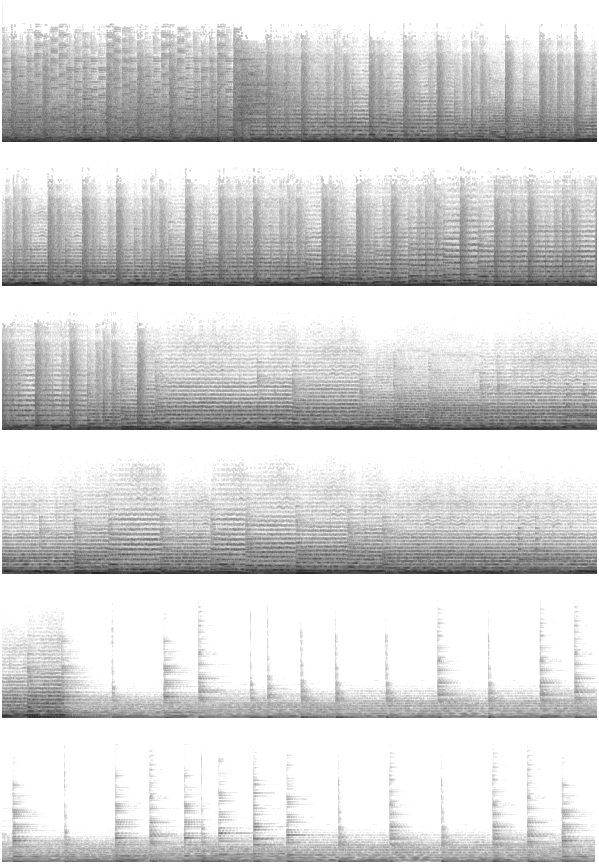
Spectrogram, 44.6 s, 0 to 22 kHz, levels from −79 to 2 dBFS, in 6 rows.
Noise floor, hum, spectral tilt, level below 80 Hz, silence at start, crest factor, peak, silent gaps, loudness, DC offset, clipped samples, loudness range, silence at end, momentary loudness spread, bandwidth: -43 dBFS; none; -5.5 dB/octave; -36 dBFS; 0 s; 16 dB; -4 dBFS; none; -18 LUFS; under 0.1%; under 0.1%; 20 LU; 0.1 s; 22 LU; 17.5 kHz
